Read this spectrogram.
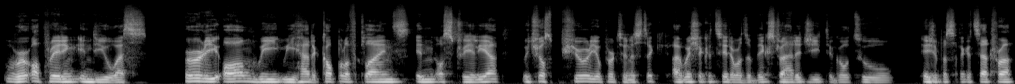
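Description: A middle-aged man from Belgium, a startup founder explaining his business in a measured, thorough way during a remote podcast interview. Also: mid-range voice, flat delivery, dry recording. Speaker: guest, startup founder and CEO.

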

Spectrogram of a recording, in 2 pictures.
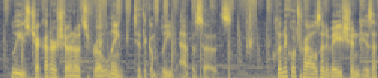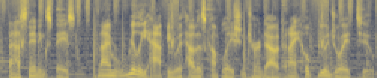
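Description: A man hosting a podcast, reading scripted intros and then interviewing a guest in an upbeat, measured way. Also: on the low side, expressive, music in the background. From Colorado, US. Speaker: podcast host.

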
